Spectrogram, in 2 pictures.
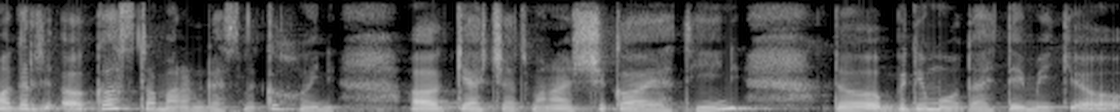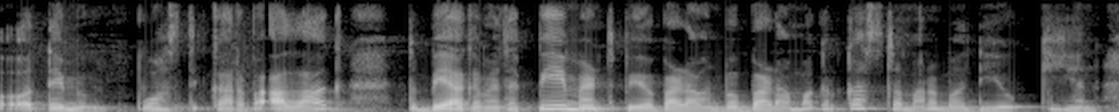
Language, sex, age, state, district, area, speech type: Kashmiri, other, 30-45, Jammu and Kashmir, Budgam, rural, spontaneous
